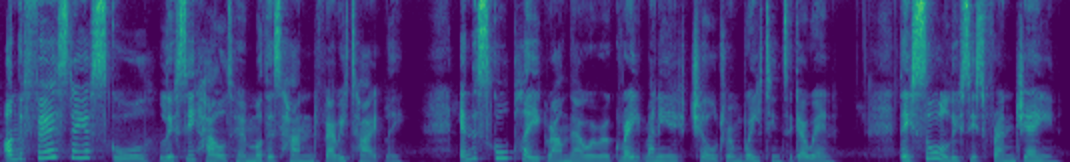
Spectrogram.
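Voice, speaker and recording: A woman reads a children's storybook aloud. Her voice sits at a middle pitch, and she tells the tale clearly and expressively, like a teacher at story time with young children. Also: big pitch swings, normal speed.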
